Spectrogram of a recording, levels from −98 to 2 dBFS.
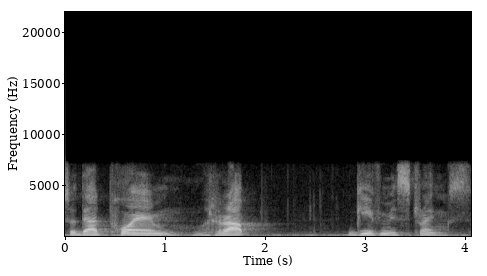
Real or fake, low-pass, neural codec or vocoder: real; 7.2 kHz; none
